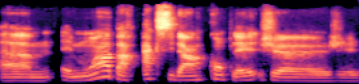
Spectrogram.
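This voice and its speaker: Pitch variation is ordinary as a man talks. The background is silent and the recording very clean. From US South, Atlanta, Georgia. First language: English (speaking French). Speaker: panel participant, French learner. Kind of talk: casual live video discussion. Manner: halting, many fillers.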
